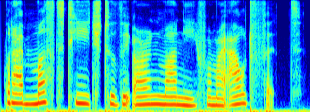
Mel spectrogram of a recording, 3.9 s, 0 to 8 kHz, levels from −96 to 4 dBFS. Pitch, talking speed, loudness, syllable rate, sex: 215 Hz, 170 wpm, -17 LUFS, 3.6 syllables/s, female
